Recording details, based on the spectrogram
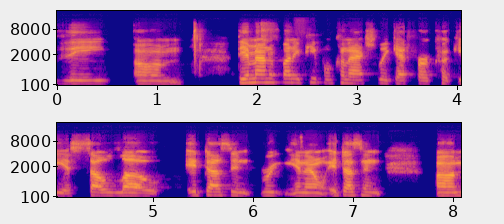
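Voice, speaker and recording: A woman's voice: sits low, sharp tone. An older woman chatting on a video call, rambling with many fillers. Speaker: guest cookie artist and teacher. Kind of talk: casual video-call chat.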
